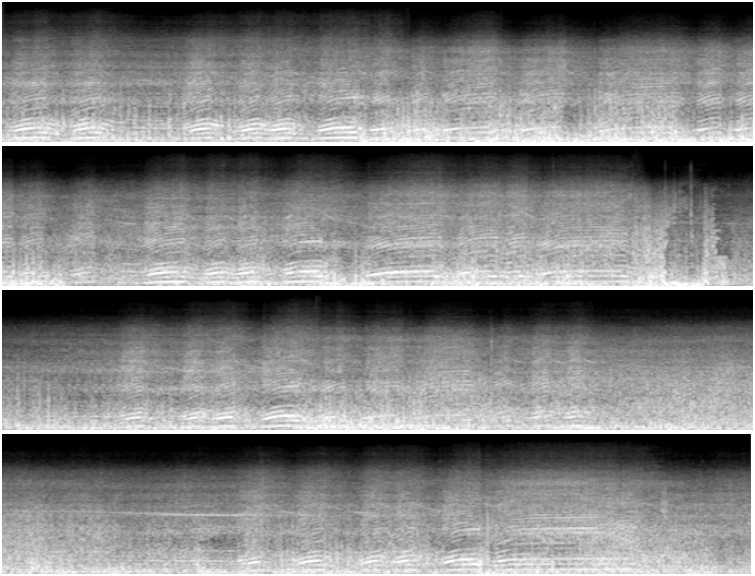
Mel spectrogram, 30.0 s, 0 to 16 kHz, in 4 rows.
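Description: Yamaha Zuma scooter's two-stroke engine, fitted with a Malossi 70cc cast big-bore kit and a Malossi flip pipe, revving up and down over and over as the throttle is worked while riding. Its pitch rises and falls in quick repeated surges, with a short drop-off about halfway through.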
